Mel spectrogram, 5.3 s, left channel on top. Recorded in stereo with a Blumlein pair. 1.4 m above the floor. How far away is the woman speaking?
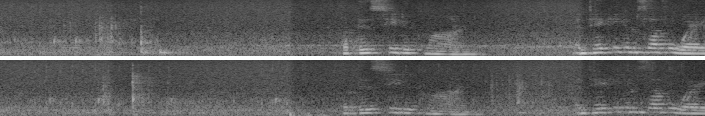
About 7 m.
